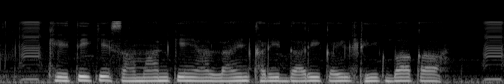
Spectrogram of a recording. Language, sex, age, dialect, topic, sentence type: Bhojpuri, male, 36-40, Southern / Standard, agriculture, question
